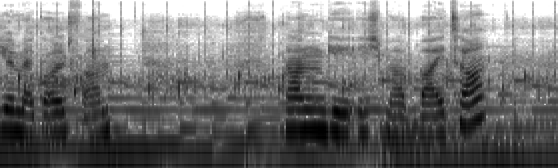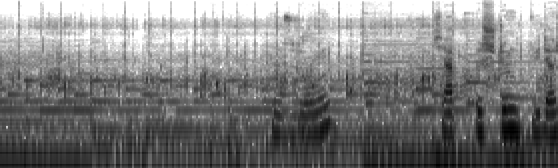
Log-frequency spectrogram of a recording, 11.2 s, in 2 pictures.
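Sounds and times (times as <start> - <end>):
speech: 0.0 - 1.3, 2.8 - 5.2, 8.3 - 9.1, 10.0 - 11.1
lava bubbling in Minecraft: 0.0 - 11.1.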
